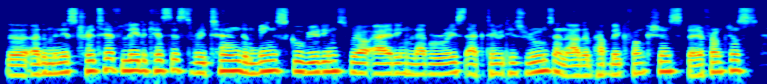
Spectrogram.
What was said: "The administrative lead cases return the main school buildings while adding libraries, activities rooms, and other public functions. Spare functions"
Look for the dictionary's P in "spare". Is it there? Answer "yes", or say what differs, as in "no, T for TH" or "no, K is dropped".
no, B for P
